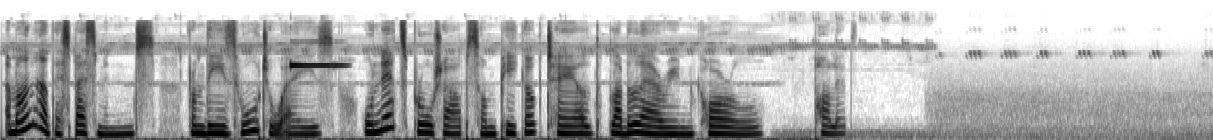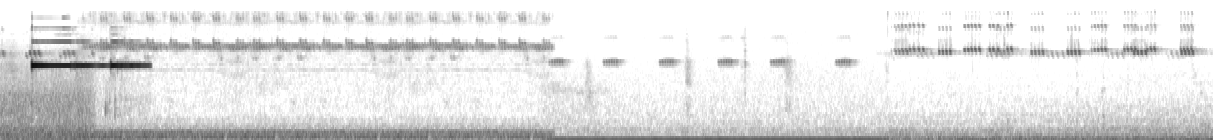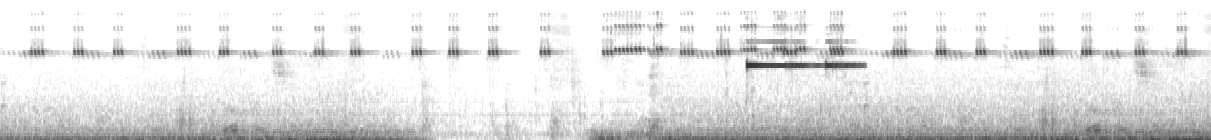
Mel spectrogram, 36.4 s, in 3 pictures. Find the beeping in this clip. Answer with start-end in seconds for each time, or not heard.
2.9-3.5, 12.4-13.7, 31.7-32.9.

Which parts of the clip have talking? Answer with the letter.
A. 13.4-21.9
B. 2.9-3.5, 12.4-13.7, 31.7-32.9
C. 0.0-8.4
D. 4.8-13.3
C.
